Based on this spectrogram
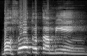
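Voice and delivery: loud, high, slow pulpit reading; fiery preaching. Acted. Preacher reading woes to his church, fiery and loud. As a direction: thunder the verses at the congregation.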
